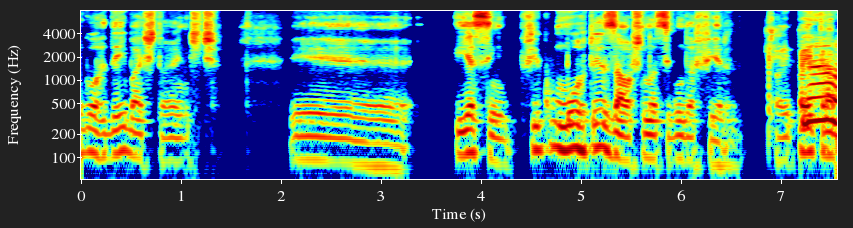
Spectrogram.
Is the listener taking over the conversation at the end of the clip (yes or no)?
yes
